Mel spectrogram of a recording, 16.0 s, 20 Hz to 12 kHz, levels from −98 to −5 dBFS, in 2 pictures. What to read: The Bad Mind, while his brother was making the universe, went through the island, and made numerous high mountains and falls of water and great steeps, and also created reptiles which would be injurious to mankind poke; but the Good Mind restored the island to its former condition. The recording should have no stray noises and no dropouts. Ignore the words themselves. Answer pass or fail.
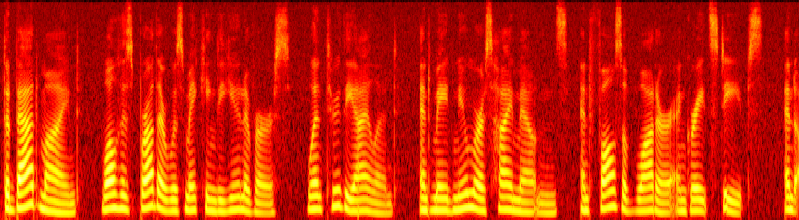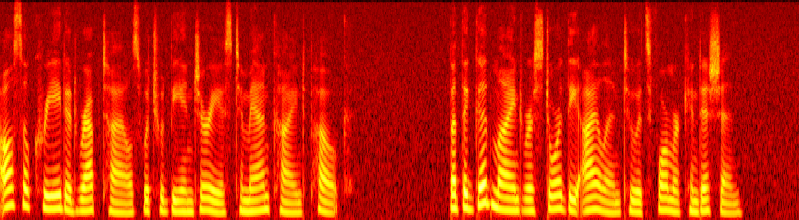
pass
